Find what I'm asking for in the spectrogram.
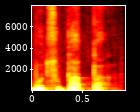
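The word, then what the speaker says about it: Muzzupappa: Mutsupapa, il faut bien le prononcer, Mutsu avec deux Z et deux P.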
